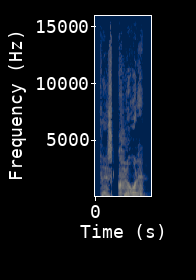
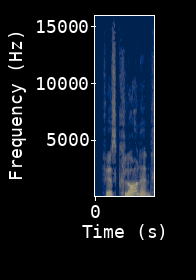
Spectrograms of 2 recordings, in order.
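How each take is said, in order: First: Earnest, softly stated answer; dead serious. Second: Slow, drawn-out surprised question; incredulous echo. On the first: Drunk customer gravely tells the barman his interest, dead serious. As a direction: say it gravely, with quiet weight. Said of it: "Lou wurde wieder ernst". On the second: Curious barman echoes the drunk's answer, incredulous. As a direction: stretch it out in amused disbelief. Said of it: "Das Gesicht des Barmanns veränderte sich". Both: A narrator's reading.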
